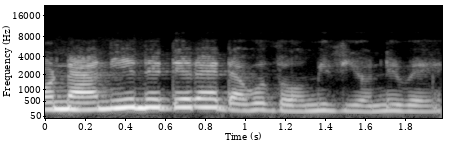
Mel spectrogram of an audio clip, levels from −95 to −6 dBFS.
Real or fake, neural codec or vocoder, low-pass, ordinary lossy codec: real; none; 7.2 kHz; Opus, 24 kbps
